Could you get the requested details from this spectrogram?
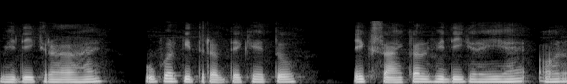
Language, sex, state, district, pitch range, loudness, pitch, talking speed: Hindi, male, Uttarakhand, Tehri Garhwal, 115-125 Hz, -18 LUFS, 120 Hz, 180 wpm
